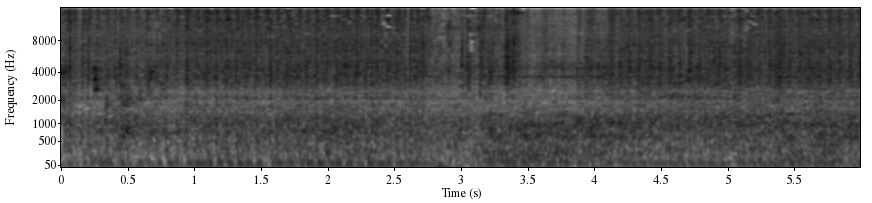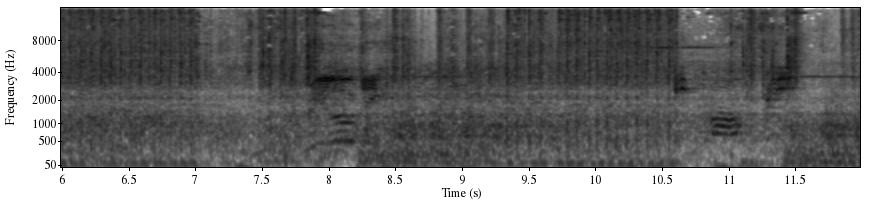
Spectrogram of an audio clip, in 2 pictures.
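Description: A rifle fires in rapid, rattling bursts.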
